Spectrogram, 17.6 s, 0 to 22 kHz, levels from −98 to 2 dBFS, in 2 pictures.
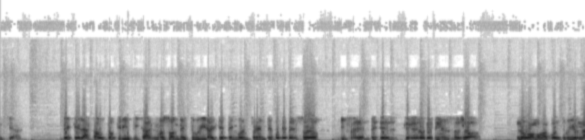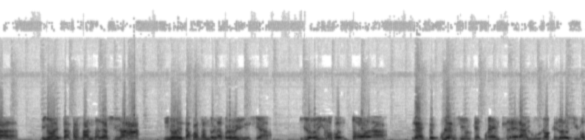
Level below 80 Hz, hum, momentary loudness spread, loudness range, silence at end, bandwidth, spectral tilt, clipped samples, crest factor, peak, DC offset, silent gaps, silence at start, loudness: -48 dBFS; none; 8 LU; 2 LU; 0 s; 19 kHz; -4.5 dB/octave; under 0.1%; 14 dB; -2 dBFS; under 0.1%; none; 0 s; -17 LUFS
